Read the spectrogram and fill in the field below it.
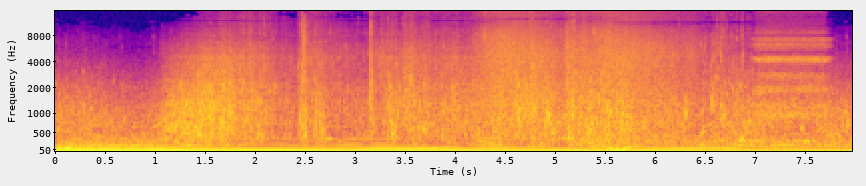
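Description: Water splashes and churns around a swimmer at the surface.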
